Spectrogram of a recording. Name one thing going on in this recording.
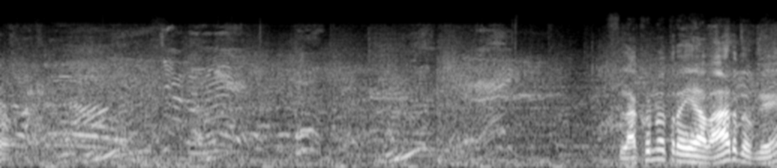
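Rapid game punches and energy blasts crack and thud.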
